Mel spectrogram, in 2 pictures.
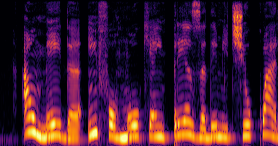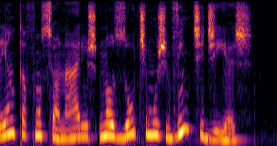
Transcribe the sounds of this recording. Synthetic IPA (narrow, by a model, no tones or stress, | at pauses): ɐawmejd̪ɐĩfoɾmowkɪɐẽpɾezɐd̪emit͡ʃiwkwaɾẽnt̪ɐfũsionaɾjʊznʊzuwt͡ʃimʊzvĩnt͡ʃɪd͡ʒiɐs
